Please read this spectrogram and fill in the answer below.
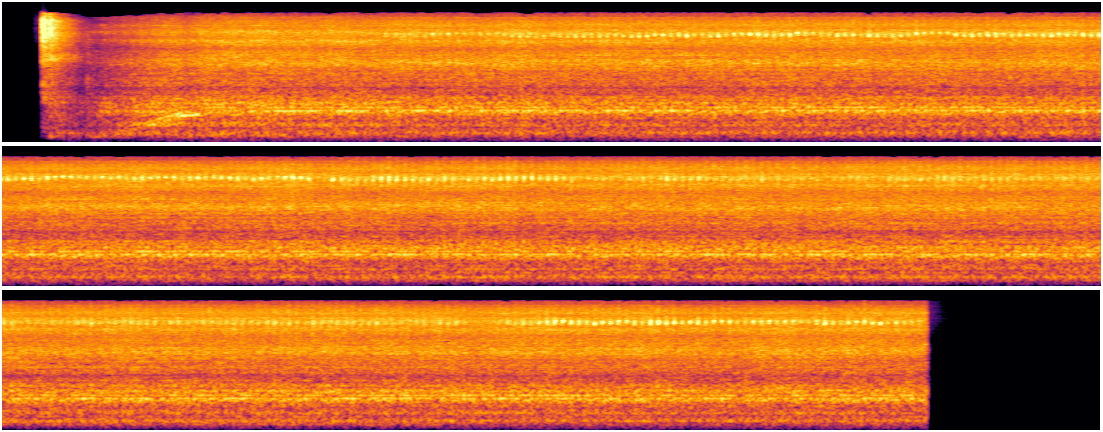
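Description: Milling machine running with a small end mill cutting into a steel bolt held in a collet: a steady whine over a machining hiss. It cuts off suddenly near the end.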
